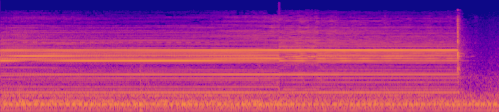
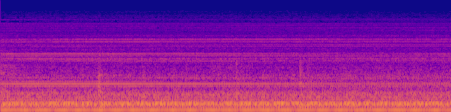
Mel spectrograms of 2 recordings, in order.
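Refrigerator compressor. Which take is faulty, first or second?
first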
